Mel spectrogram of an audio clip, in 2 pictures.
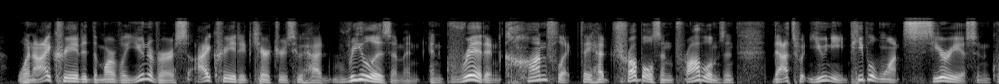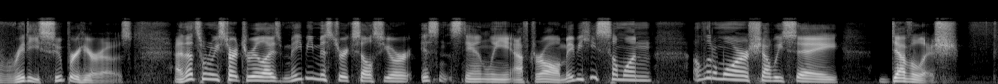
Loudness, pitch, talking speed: -18 LUFS, 140 Hz, 175 wpm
